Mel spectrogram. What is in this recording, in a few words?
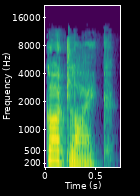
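"godlike", British English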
